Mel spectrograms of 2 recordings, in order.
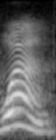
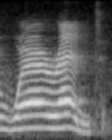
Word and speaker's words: weren't: told about it again weren't okay I never ever ever want to hear wear end it's just one syllable why weren't you told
